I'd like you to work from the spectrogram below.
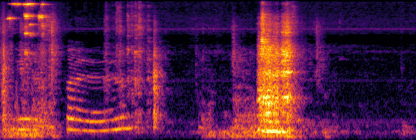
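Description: Spoon clinking against a mixing bowl in a home kitchen during buttermilk pie prep, a few bright metallic taps and scrapes in short bursts, fairly close, with a voice briefly heard between them.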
